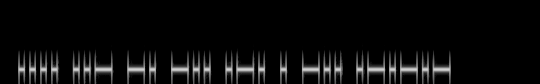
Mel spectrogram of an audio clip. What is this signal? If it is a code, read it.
Morse code, heard as a keyed tone, about 22 wpm, 700 Hz. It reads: HUNDRED.
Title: Sentences from Top 1300 Words 22wpm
